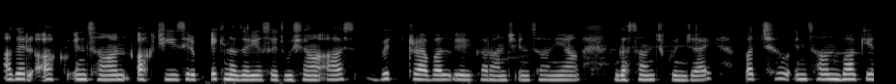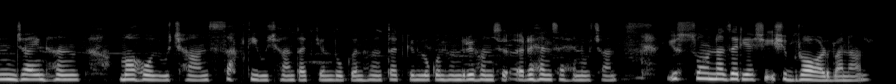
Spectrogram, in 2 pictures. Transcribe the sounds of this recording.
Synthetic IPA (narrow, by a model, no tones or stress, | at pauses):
ɐɡɐɾɐkʰinsaːnɐkʰt͡ʃiːzsiɾpʰeknɐzɐɾjasɐt͡ʃuʃʰãːʔɐsʲʋit̪̚ʈɾɛːʋɐlelkɐɾãːnt͡ʃʰinsaːnjãːɡɐsaːnt͡ʃʰkund͡ʒaːjpɐt̪t͡ʃʰɐinsaːnbaːkind͡ʒaːinɦɐnmaːɦoːlut͡ʃʰaːnsɐkt̪iut͡ʃʰaːnt̪ɐt̪̚kinlukɐnɦɐnt̪ɐt̪kinlokɐnɦunɾiɦɐnsɾɛɦɛnsɐɦɐnut͡ʃʰaːn | jusõːnɐzɐɾjat͡ʃʰiiʃibɾaːɖbɐnaːn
